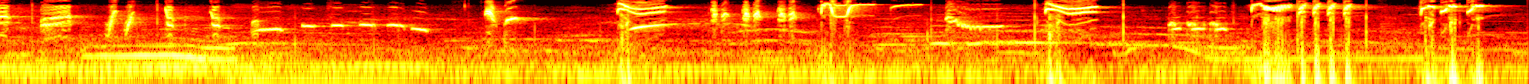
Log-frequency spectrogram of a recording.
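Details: Orange-headed thrush in 'teler pulen' song: a long, varied stream of high chirps, short rising and falling whistled notes, rapid clicks and buzzy bursts, delivered almost without pause over a low steady hum.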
